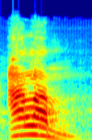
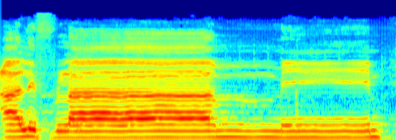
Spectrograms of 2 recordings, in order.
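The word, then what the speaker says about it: الم: Bacanya Alif Lam Mim. Iku jenenge mad lazim harfi mutsaqqal. Sing ngomong ngoten niku dudu Kanjeng Nabi, dudu sahabat. Sing ngomong ngoten niku ulama ahli tajwid. Kudu diwaca dawa.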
